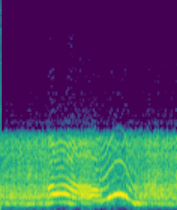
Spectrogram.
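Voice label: English trick mood med; War Thunder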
